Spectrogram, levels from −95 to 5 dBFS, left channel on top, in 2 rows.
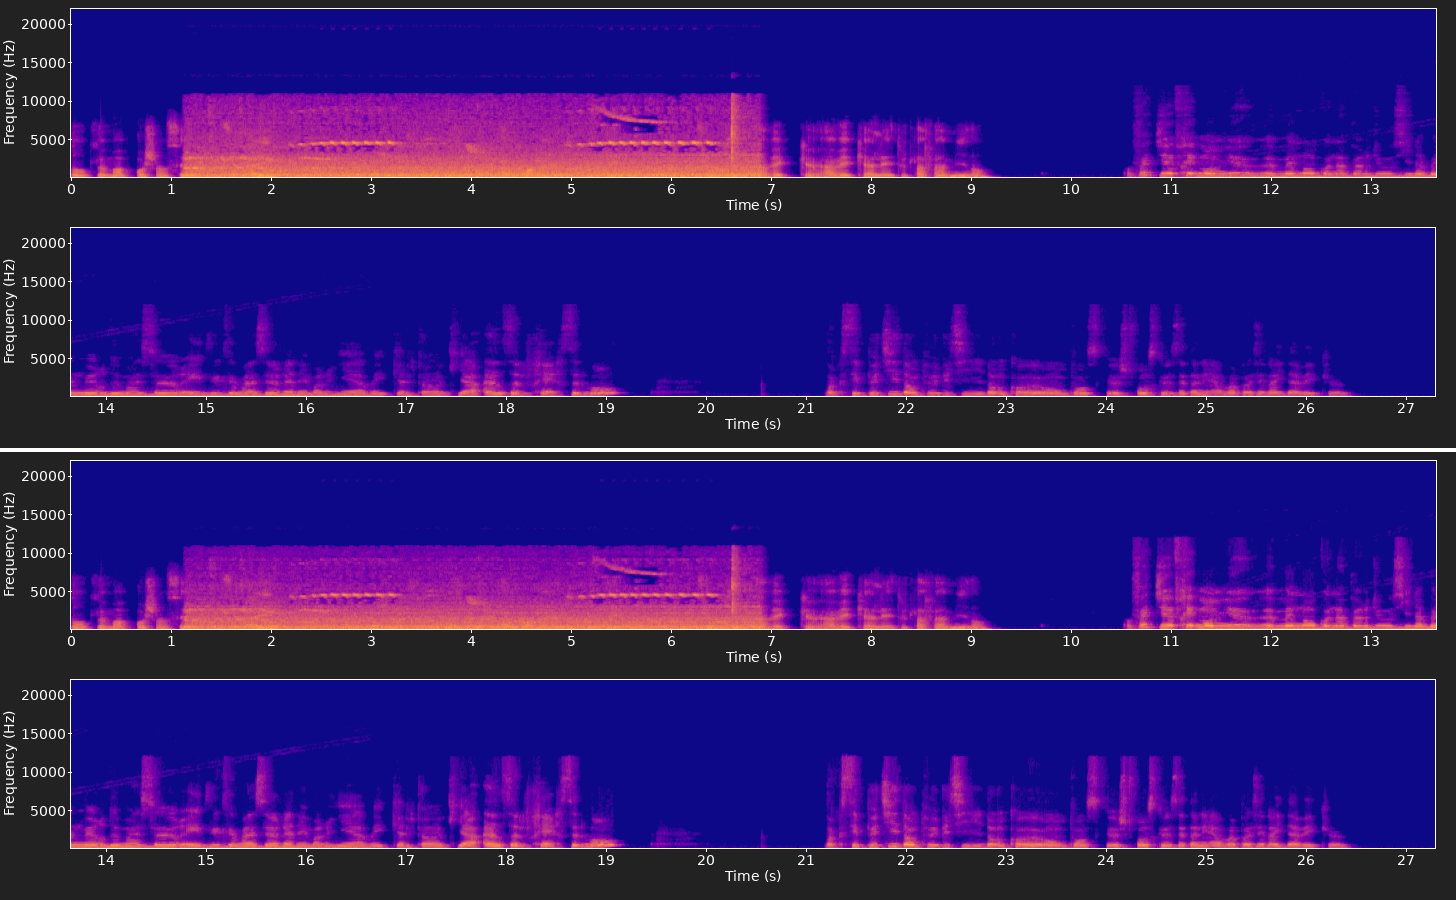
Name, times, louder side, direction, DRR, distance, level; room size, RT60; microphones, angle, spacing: voice 1, 0.0-2.1 2.4-5.6 6.3-9.2, left 2 dB, 25° left, 0.5 m, -31 dB
sound 1, 1.1-6.9, left 2 dB, 85° left, 0.7 m, -24 dB
voice 2, 10.6-19.1 21.2-26.4, right 4 dB, 55° right, 0.4 m, -33 dB
sound 2, 11.2-16.7, right 1 dB, 10° right, 0.7 m, -32 dB
2.1 x 2.0 x 3.0 m
head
